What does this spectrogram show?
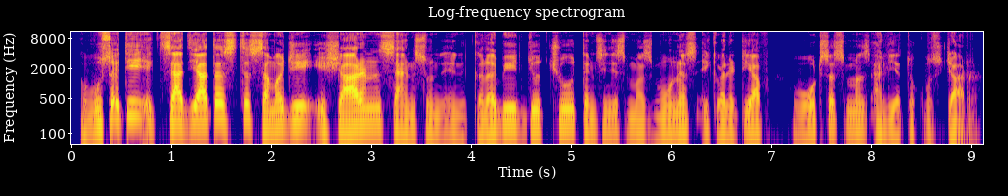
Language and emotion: Kashmiri, neutral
